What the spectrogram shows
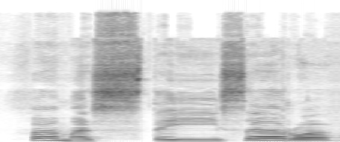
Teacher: را پھر ہیوی ہوگا زبر کے ساتھ ہے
